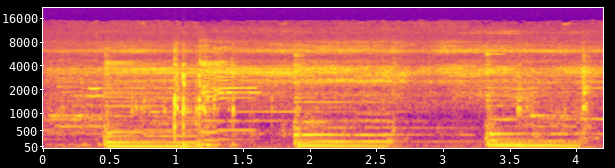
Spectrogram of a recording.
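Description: Background music: a guitar-led track over deep bass notes that change every second or so.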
